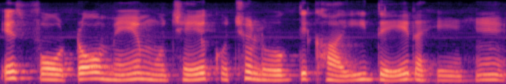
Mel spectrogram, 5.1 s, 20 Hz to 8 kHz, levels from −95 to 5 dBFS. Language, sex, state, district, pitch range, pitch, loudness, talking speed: Hindi, female, Madhya Pradesh, Katni, 175-205 Hz, 190 Hz, -17 LUFS, 120 wpm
